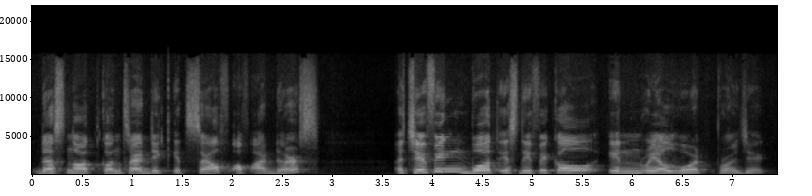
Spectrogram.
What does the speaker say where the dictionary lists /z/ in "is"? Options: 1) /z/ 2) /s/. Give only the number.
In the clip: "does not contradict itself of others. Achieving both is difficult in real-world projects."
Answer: 2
